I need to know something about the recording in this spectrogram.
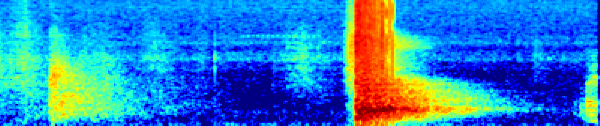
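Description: A yumi (Japanese longbow) shooting an arrow: one loud, sharp crack about two and a half seconds in, dying away over about half a second.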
